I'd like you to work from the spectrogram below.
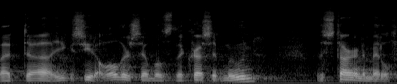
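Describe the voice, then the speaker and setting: A man speaks with ordinary pitch variation. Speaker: pastor. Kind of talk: Bible study teaching. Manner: fast; halting, many fillers and repetitions.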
